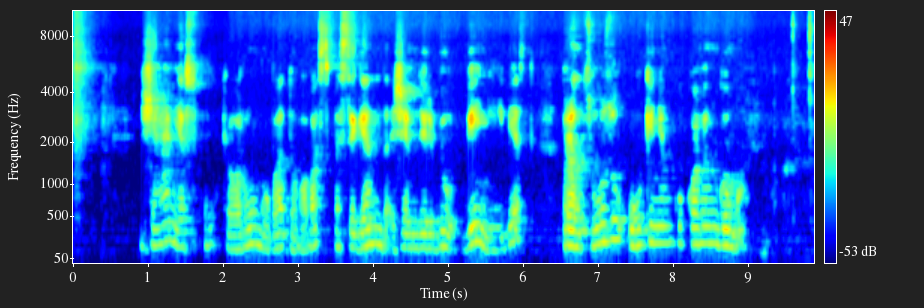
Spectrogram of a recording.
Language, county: Lithuanian, Alytus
